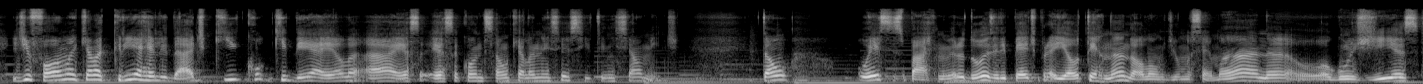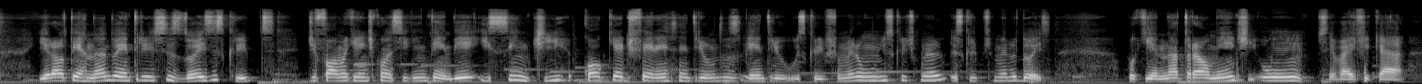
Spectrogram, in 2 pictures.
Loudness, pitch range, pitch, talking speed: -19 LUFS, 135-180 Hz, 160 Hz, 175 wpm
